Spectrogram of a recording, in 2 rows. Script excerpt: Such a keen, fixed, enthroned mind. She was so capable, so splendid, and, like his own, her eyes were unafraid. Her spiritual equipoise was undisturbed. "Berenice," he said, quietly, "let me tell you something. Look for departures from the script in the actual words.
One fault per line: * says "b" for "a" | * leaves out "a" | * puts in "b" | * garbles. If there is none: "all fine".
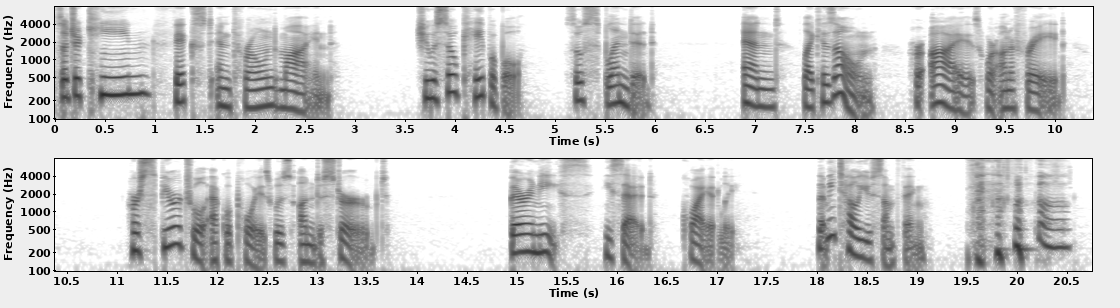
all fine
